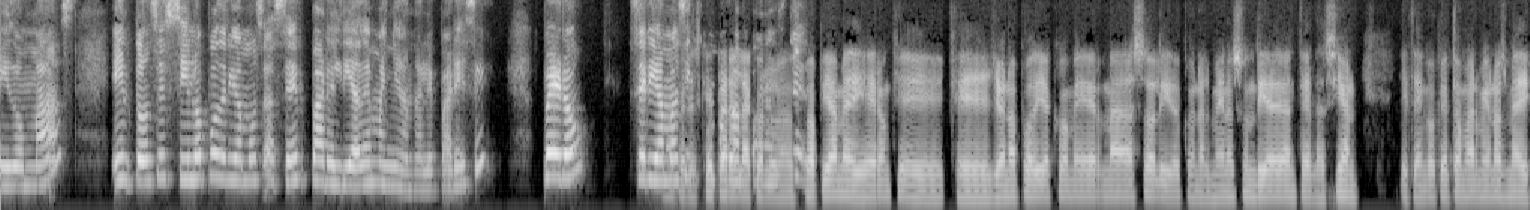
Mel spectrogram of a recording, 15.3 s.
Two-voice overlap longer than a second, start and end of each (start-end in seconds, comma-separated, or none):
6.6-8.1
